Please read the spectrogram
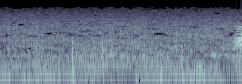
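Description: Steady hiss and low hum of an old film soundtrack between lines of dialogue, with a couple of faint clicks.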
